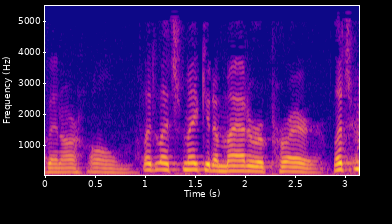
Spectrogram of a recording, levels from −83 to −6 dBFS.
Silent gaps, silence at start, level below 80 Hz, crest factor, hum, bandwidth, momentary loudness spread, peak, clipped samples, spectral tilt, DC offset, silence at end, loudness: none; 0 s; -52 dBFS; 18 dB; none; 5.4 kHz; 10 LU; -6 dBFS; under 0.1%; -10.5 dB/octave; 0.4%; 0 s; -23 LUFS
